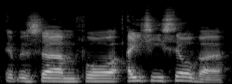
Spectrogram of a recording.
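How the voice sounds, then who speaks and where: Bright-voiced young man recapping a game. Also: a little high, a little slow. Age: young adult. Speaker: game master and vidcast host. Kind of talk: casual recap of a tabletop roleplay session. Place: small room at home, indoors.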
